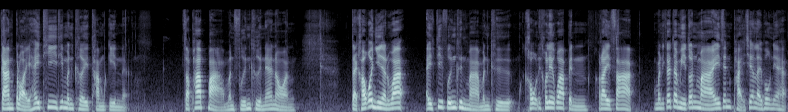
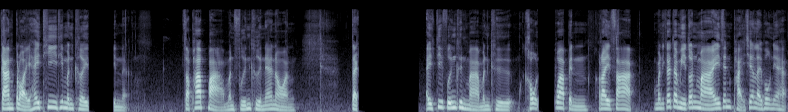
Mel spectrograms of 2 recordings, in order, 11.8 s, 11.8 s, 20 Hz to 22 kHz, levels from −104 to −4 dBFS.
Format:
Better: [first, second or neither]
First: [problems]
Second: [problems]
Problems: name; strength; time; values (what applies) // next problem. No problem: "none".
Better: first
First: none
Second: audio cutting out; at 1.5 s, at 5.5 s for 1 s and at 8 s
